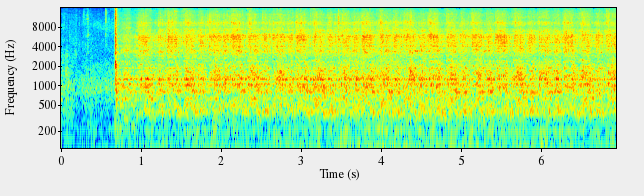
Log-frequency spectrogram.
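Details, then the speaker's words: Abandoned 1969 Ford F100 sitting over 30 years, fuel delivery also doubted: click then long steady cranking about three beats a second that never fires; distributor points not sparking consistently, cleaned and coil to be replaced; cranks, no spark. "I don't think we're getting fire So on this distributor, the points inside there are not sparking consistently the way they need to be."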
